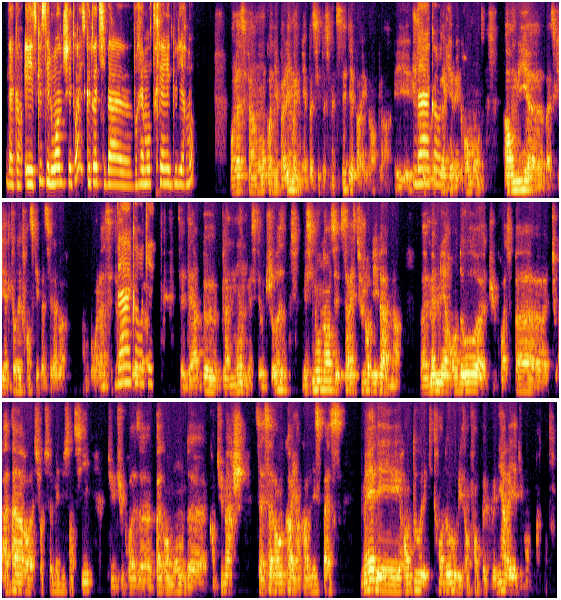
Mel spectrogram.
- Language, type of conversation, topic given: French, podcast, As-tu un endroit dans la nature qui te fait du bien à chaque visite ?
- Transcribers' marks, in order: static; tapping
